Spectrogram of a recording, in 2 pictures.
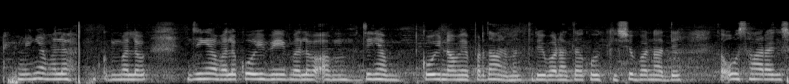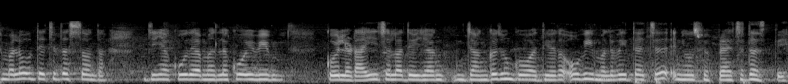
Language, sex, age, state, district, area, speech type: Dogri, female, 18-30, Jammu and Kashmir, Kathua, rural, spontaneous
